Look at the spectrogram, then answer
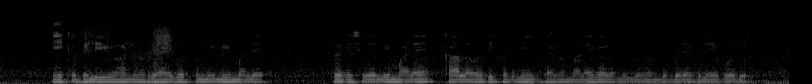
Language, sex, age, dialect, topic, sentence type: Kannada, male, 18-24, Mysore Kannada, agriculture, statement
